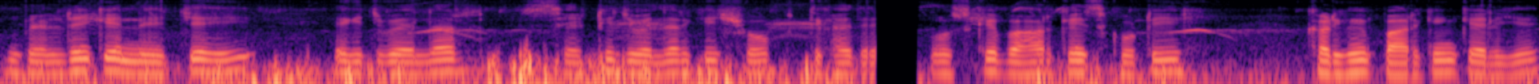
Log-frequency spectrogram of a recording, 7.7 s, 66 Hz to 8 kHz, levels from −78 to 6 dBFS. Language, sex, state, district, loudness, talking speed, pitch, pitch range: Hindi, male, Chandigarh, Chandigarh, -19 LUFS, 165 wpm, 120 Hz, 115-130 Hz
